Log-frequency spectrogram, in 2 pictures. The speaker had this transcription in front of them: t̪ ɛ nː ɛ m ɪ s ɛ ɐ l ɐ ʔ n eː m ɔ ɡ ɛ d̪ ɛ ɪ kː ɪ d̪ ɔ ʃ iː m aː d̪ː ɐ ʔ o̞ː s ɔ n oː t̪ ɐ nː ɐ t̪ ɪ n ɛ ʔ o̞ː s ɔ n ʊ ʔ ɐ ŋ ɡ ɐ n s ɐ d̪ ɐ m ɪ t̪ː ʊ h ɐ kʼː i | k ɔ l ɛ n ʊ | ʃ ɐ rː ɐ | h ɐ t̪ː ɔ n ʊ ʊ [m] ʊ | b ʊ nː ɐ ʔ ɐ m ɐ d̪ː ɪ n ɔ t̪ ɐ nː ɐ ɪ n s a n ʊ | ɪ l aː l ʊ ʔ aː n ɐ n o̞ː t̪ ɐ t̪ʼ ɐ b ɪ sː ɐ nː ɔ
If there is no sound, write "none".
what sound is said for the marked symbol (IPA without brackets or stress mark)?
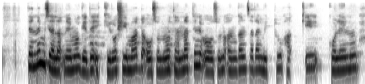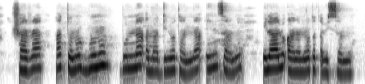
n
